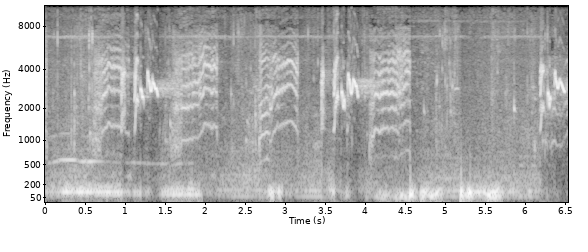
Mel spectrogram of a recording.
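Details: Sooty-headed bulbul distress calls, meant to lure bulbuls that are slow to come down: repeated harsh, arching screeches, each ending in a bright whistled flourish, with a quieter low hum beneath.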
